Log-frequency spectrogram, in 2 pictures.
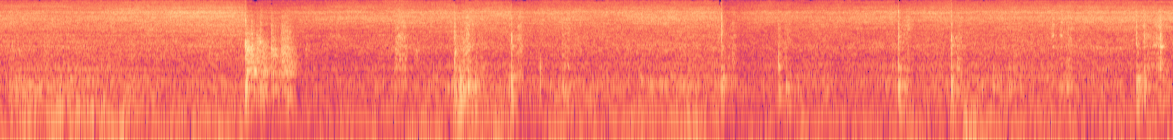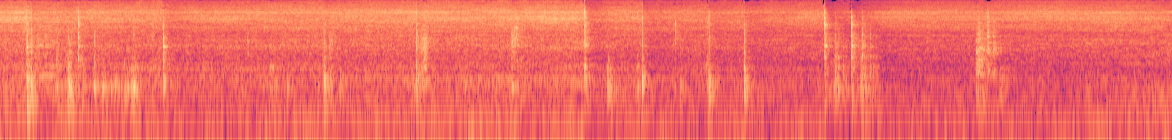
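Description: Boiled chickpeas being stirred into frying masala in a metal pot: irregular clinks and scrapes of the spoon against the pot over a steady sizzle.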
